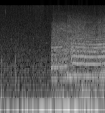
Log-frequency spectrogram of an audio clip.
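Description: A sport motorcycle engine runs.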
